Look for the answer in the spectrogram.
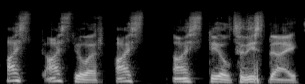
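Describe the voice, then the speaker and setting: A man's voice: mid-range voice, moderate pace, a bit bright, no echo. A middle-aged Australian man, a restaurateur answering podcast interview questions, talking passionately and bluntly, swearing freely and restarting often. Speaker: restaurateur guest.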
